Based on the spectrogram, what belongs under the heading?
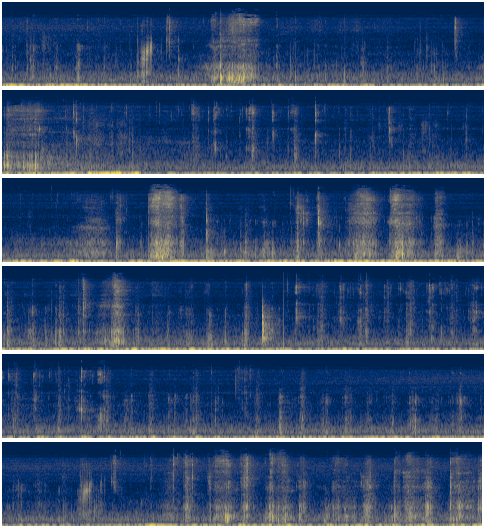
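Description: Close-miked chewing and crunching of mouthfuls of rice, spicy stir-fried pork and kimchi, in irregular bites with short sharp crunches now and then.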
